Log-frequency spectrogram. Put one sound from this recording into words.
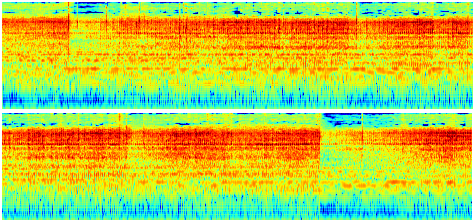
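A chainsaw engine roars loudly and steadily, with its pitch shifting as it revs.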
